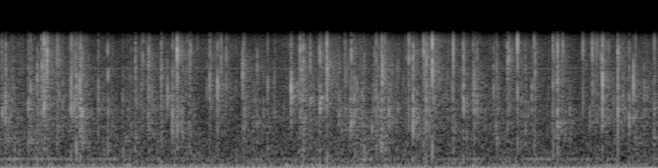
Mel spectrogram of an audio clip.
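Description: A small clear plastic bag filled with white granules is pressed and scratched by long nails and fingertips. Bright, dense crinkling comes in quick overlapping bursts, with a faint low hum beneath.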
